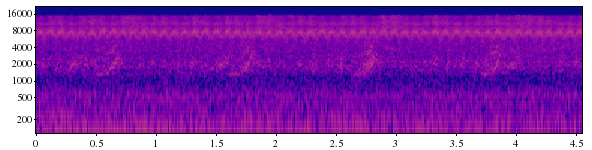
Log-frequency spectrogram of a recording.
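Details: Early-autumn afternoon chorus at Furuta Magarikawa, Nishinoomote on Tanegashima, 6 September 2022: distant tsukutsuku-boshi cicada giving soft upward-sliding phrases repeated roughly each second, set against a constant shrill buzzing background.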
